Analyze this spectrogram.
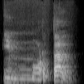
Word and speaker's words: inmortal: cocacola e incluso inmortal se escribe nm pero esto normalmente se pronuncia con 2m es inmortal incluso obvio que se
